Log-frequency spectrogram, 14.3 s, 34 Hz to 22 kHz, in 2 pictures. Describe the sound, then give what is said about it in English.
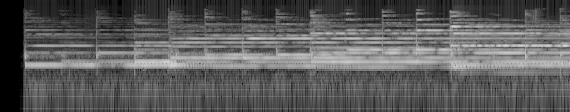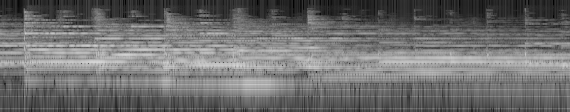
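A handbell choir plays a gentle melodic Christmas piece on 3 to 5 octaves of handbells, clear ringing tones struck in steady succession with overlapping sustained chords that shimmer and decay, full throughout with no voices. “However, this piece works just as well with handbells alone.”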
